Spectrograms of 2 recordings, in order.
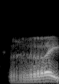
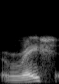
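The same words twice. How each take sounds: First: The r is rolled against the teeth. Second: The r is a North American r. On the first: "a tooth rolling Resh" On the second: "the way we do it in North America"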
